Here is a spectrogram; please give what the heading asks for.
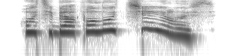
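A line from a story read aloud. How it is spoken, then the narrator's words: Exclamation. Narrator (Russian): воскликнула Лиса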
